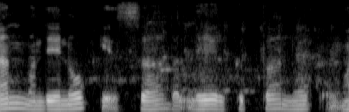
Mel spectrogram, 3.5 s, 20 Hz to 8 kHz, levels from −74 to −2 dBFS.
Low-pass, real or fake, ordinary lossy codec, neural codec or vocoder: 7.2 kHz; real; Opus, 16 kbps; none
